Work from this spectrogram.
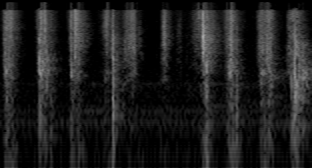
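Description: Tarot cards shuffled and drawn in about nine quick, crisp riffling bursts, close and fairly loud, evenly paced with short gaps between them.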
